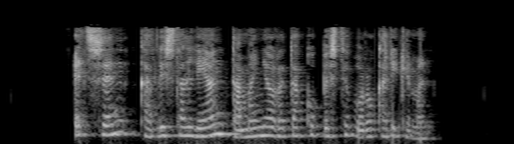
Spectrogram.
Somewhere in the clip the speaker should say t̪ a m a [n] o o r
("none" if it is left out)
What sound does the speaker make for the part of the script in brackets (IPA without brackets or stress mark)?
ɲ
